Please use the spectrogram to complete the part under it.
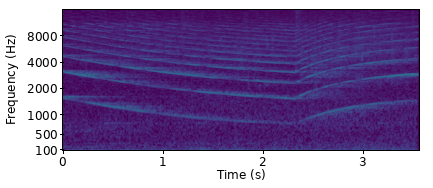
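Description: A police-style electronic siren wails steadily and loudly, its rising and falling tone sweeping down, then back up, over a constant road-noise bed with no speech.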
